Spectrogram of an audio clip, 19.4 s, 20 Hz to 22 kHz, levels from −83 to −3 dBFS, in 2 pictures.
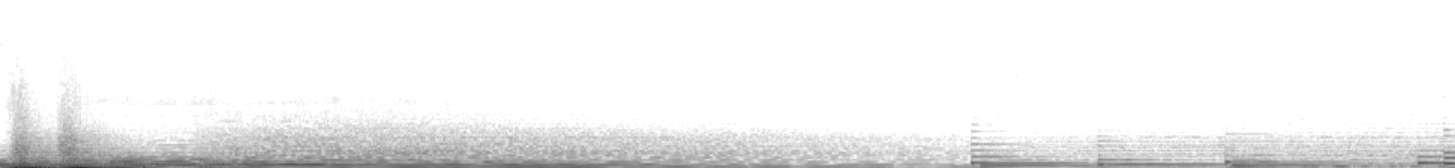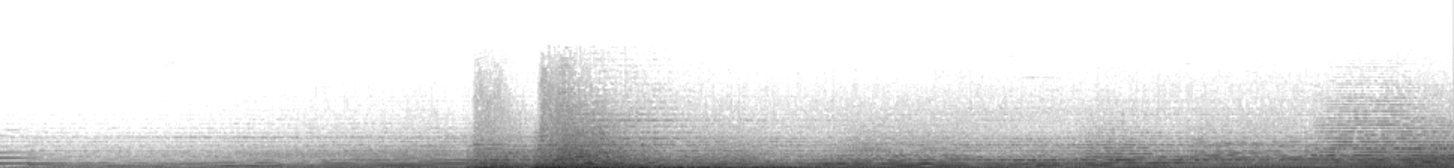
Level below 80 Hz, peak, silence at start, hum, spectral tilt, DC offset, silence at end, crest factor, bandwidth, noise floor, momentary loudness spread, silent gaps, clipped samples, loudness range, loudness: -34 dBFS; -6 dBFS; 0 s; none; -7 dB/octave; under 0.1%; 0 s; 20 dB; 12.5 kHz; -54 dBFS; 22 LU; none; under 0.1%; 21 LU; -27 LUFS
